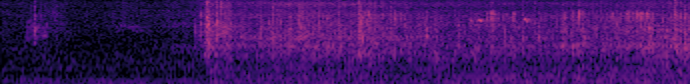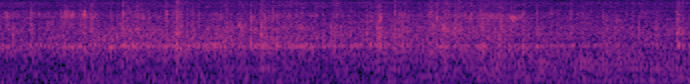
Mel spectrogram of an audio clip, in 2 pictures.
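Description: A small electric motor hums and whirs steadily as a model train runs along the track.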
